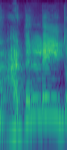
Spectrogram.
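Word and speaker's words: Adelaide: 호주의 떼들 레이드 뭐 발음은 아들레이드 오라고 합니다 마 일본어로는 자 애들레이드 로 모두들 갔었을 껍니다 자마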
